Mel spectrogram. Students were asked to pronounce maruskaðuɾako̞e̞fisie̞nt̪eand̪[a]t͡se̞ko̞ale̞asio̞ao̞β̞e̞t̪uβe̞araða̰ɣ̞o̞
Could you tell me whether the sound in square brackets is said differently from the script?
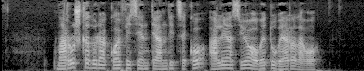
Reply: yes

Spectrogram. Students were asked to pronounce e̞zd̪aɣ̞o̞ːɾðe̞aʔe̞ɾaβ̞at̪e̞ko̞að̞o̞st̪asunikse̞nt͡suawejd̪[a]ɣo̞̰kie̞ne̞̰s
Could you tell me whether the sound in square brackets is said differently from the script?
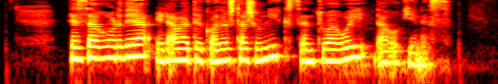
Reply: no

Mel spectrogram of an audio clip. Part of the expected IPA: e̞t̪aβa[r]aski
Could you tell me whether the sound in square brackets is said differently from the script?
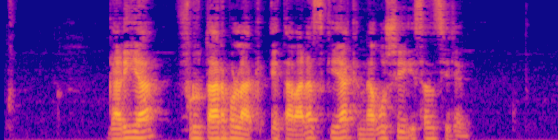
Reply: yes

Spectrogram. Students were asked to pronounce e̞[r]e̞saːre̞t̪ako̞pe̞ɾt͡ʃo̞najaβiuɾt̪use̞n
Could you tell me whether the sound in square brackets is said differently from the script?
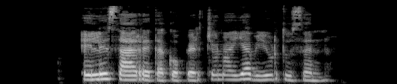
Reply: yes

